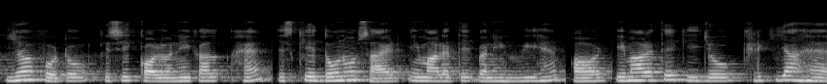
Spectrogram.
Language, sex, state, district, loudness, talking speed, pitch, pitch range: Hindi, male, Uttar Pradesh, Hamirpur, -17 LUFS, 145 wpm, 170 Hz, 160-185 Hz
